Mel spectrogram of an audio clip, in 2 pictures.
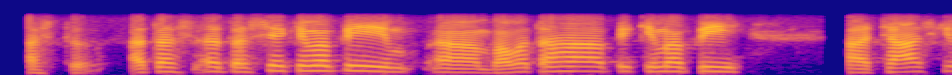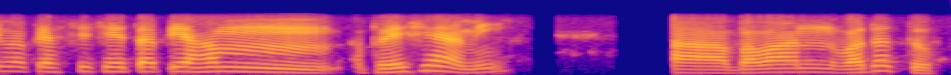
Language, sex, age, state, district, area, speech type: Sanskrit, male, 30-45, Karnataka, Udupi, urban, conversation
